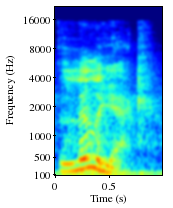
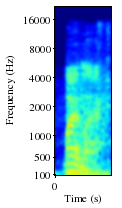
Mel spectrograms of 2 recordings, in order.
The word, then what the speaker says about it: Liliac: you listen to okay okay and they are pronounced liliac yeah I can I've up yeah and you stopped it as I see it as lilac lilac wouldn't have that second eye title track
